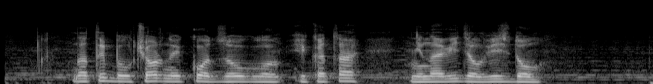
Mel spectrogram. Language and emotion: Russian, neutral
